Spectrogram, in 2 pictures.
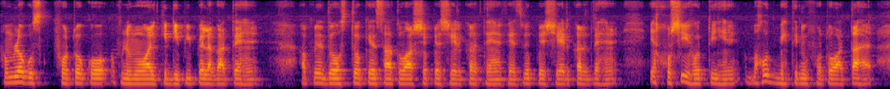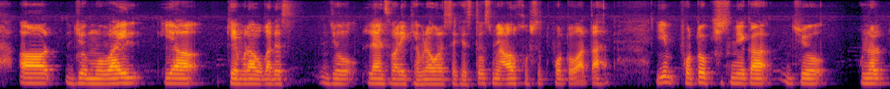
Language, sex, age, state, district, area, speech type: Urdu, male, 30-45, Bihar, Darbhanga, urban, spontaneous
